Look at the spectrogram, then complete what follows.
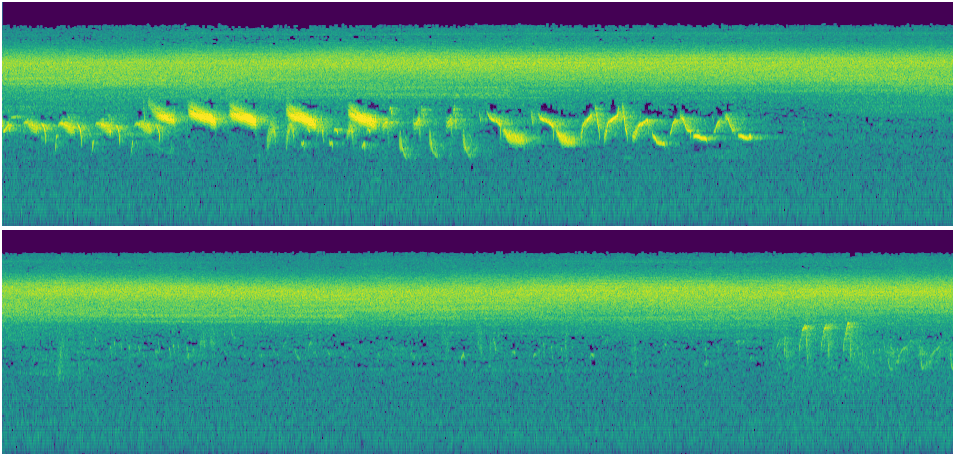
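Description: Quick runs of short, high chirping calls over a steady high-pitched hiss. The chirps are loudest for about the first eleven seconds, then fade and return briefly near the end.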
